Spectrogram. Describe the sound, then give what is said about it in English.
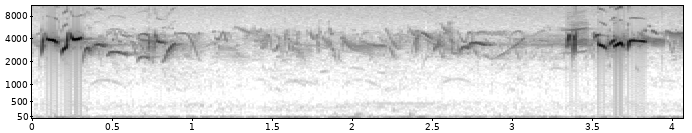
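A palila sings a steady stream of high, warbling chirps and trills, brighter bursts at the start and end, over a faint low rumble with no talking. “But there's a chance of saving the palila if we're proactive.”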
